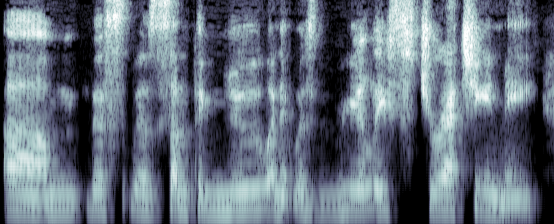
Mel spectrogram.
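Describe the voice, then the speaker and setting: A middle-aged woman from Canada with no accent, giving a personal testimony in church, hesitant and full of pauses and ums. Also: fairly low pitch, steady tone, breathy edge. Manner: hesitant, halting, many ums.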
